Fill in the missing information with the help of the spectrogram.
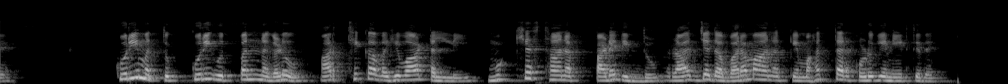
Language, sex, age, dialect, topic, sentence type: Kannada, male, 18-24, Mysore Kannada, agriculture, statement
